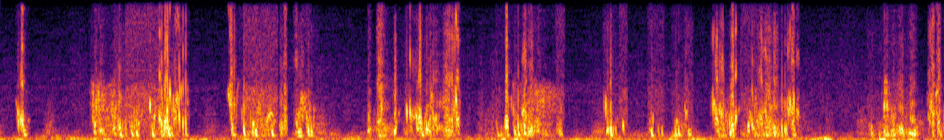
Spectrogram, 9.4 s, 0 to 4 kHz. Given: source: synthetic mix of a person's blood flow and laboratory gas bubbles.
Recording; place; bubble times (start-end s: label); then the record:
Doppler ultrasound of blood flow; subclavian vein
0.15-0.30 s: bubbles
0.89-1.90 s: bubbles
2.25-2.88 s: bubbles
2.92-3.18 s: bubbles
3.66-3.73 s: bubbles
3.76-4.61 s: bubbles
4.95-5.64 s: bubbles
6.02-6.27 s: bubbles
6.47-6.64 s: bubbles
6.71-6.94 s: bubbles
7.10-8.01 s: bubbles
8.66-9.19 s: bubbles
9.26-9.45 s: bubbles
From the record:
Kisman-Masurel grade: 243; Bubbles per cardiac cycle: several, 3 to 8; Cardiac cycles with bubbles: 100%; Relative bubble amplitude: loud (0.450 to 0.775); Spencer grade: 3 (all of the cardiac periods contain showers or single bubble signals, but not dominating or overriding the cardiac motion signals); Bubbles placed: anywhere in the cardiac cycle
